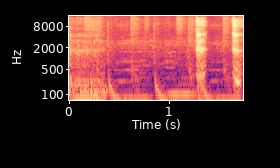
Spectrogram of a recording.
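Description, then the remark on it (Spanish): A voice imitates a choking snore: low, rasping, gurgling breaths that build to two sharp, louder snorting gasps near the end. “Deben haber algunas o algunos también que se ahogan por ahí con el ronquido.”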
